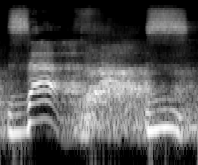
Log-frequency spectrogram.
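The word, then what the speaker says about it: ز: জিম এবং জালের মাঝামাঝি কি যা টা হচ্ছে জিহ্বার আগা নিচের দাঁতের আগার সাথে লাগবে জিহ্বার আগাটা কোথায় লাগবে নিচের দাঁতের আগার সাথে লেগে আপনি দাঁতকে কাছাকাছি রেখে একটু জিহ্বার আগে দিয়ে ঠেলা দিবেন জা যা এই যে কেমন হবে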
